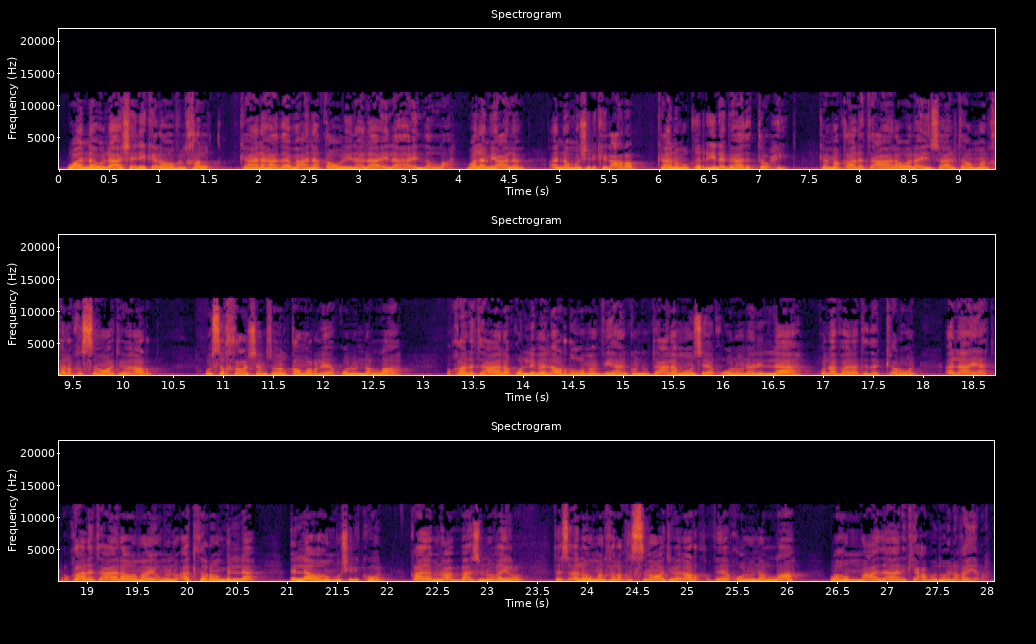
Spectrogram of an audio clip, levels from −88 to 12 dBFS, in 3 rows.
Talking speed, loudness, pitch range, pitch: 170 wpm, -20 LUFS, 140-170 Hz, 155 Hz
